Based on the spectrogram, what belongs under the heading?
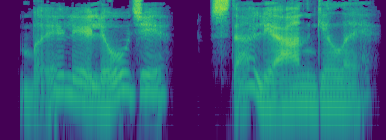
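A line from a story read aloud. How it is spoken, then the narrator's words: Creaky inner voice. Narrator (Russian): проскрипел в голове голос бабы Гарпины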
